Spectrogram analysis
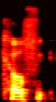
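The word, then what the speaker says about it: Ko-fi: I don't know how to say it it's Kofi because it's like a picture the idea is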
